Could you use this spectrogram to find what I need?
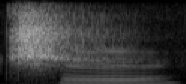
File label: "chii2", Taiwanese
